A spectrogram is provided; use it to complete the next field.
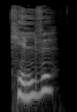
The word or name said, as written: kælve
